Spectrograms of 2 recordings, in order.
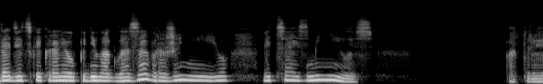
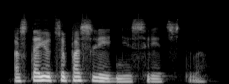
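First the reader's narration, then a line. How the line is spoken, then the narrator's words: Plain. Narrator (Russian): сказала она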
